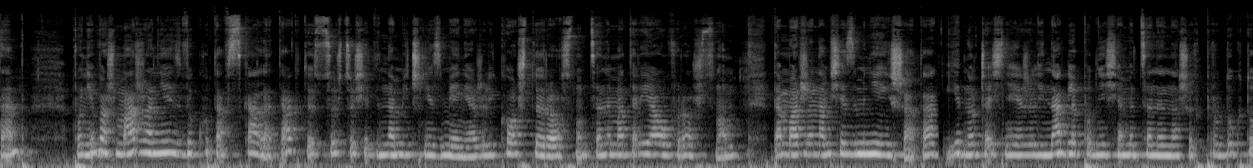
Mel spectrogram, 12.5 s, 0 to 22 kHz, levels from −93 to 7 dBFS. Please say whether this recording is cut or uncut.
cut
